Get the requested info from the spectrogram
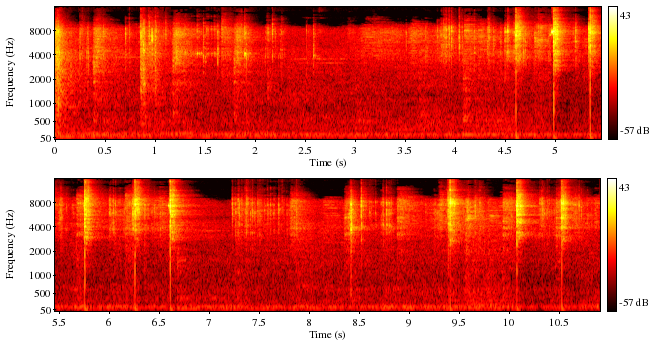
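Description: Ratcheting PPR pipe cutter clicking as its handle is squeezed to close the blade on a plastic water pipe: a run of about six sharp clicks at roughly two a second from about halfway, then a few more near the end.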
